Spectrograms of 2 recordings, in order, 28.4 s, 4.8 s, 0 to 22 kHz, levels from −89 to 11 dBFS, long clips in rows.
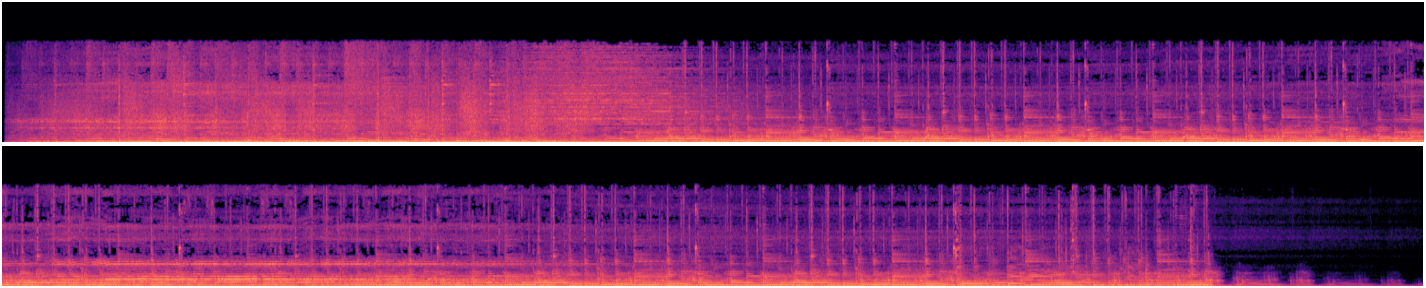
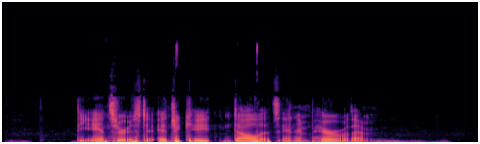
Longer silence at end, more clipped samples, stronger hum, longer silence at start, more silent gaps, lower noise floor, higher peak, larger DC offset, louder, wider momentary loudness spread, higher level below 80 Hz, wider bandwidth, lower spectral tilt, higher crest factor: second, 0.6 s vs 0.8 s; neither; neither; second, 0.05 s vs 0.75 s; neither; second, -42 dBFS vs -62 dBFS; about the same, 0 dBFS vs -2 dBFS; neither; first, -13 LUFS vs -20 LUFS; second, 4 LU vs 15 LU; first, -24 dBFS vs -38 dBFS; first, 16.5 kHz vs 11 kHz; second, -5 dB/octave vs -6.5 dB/octave; second, 12 dB vs 20 dB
